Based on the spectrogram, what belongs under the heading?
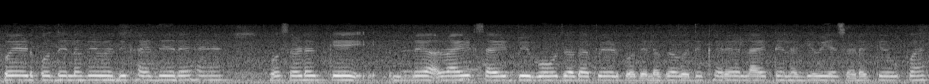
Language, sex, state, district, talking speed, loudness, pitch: Hindi, female, Rajasthan, Bikaner, 205 wpm, -13 LUFS, 195 Hz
